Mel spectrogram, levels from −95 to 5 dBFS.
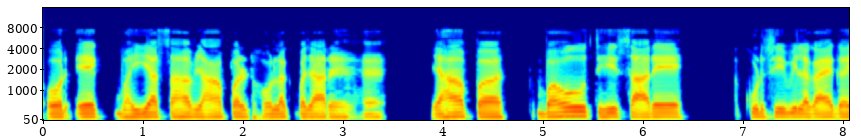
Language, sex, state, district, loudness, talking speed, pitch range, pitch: Hindi, male, Bihar, Araria, -18 LUFS, 150 wpm, 120-130 Hz, 125 Hz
